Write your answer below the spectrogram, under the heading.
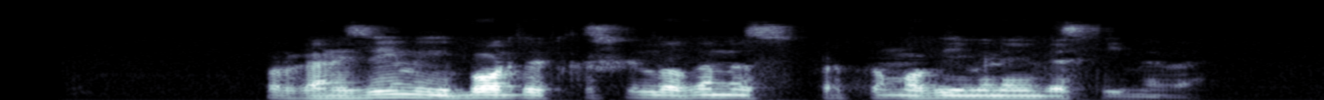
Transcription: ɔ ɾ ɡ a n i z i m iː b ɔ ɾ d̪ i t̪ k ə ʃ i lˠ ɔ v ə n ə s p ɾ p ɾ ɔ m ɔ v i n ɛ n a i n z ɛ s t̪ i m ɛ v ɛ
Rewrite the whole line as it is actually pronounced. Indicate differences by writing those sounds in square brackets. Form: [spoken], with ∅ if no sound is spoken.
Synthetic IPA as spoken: ɔ ɾ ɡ a n i z i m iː b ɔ ɾ d̪ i t̪ k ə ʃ i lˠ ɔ v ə n ə s p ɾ p ɾ ɔ m ɔ v i [m] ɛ n a i n [v] ɛ s t̪ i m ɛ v ɛ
